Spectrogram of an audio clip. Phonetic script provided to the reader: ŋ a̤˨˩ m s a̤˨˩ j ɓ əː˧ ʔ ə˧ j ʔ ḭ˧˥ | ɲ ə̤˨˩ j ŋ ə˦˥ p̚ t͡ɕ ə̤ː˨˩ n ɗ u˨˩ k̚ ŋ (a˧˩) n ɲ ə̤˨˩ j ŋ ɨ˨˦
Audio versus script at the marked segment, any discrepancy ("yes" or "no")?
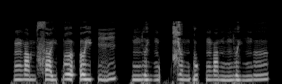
yes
